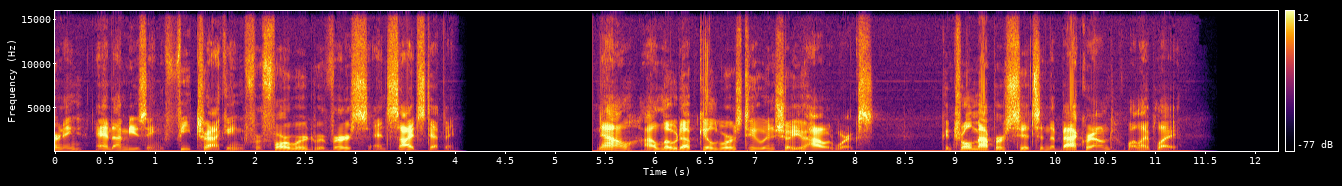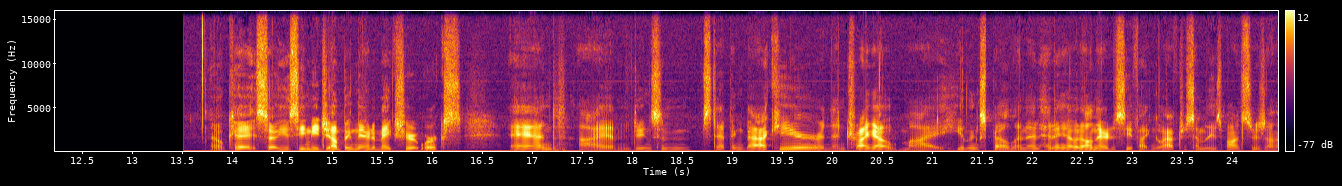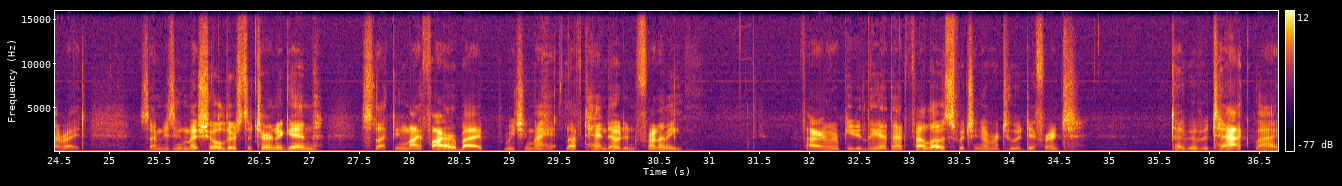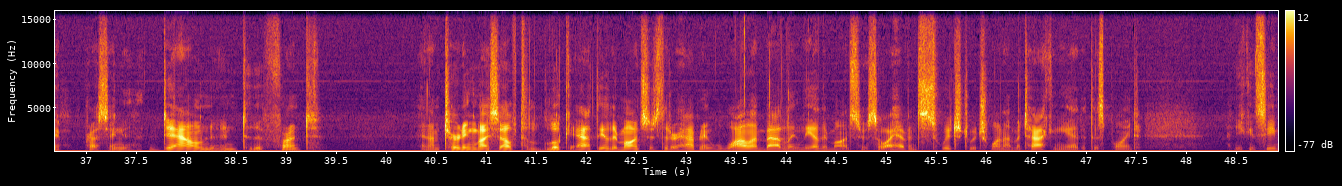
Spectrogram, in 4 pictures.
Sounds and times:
Speech: 0:00.0 - 0:04.1, 0:05.4 - 0:08.2, 0:08.9 - 0:11.3, 0:13.7 - 0:30.8, 0:31.9 - 0:34.8, 0:35.6 - 0:39.4, 0:40.3 - 0:47.6, 0:48.4 - 0:48.9.

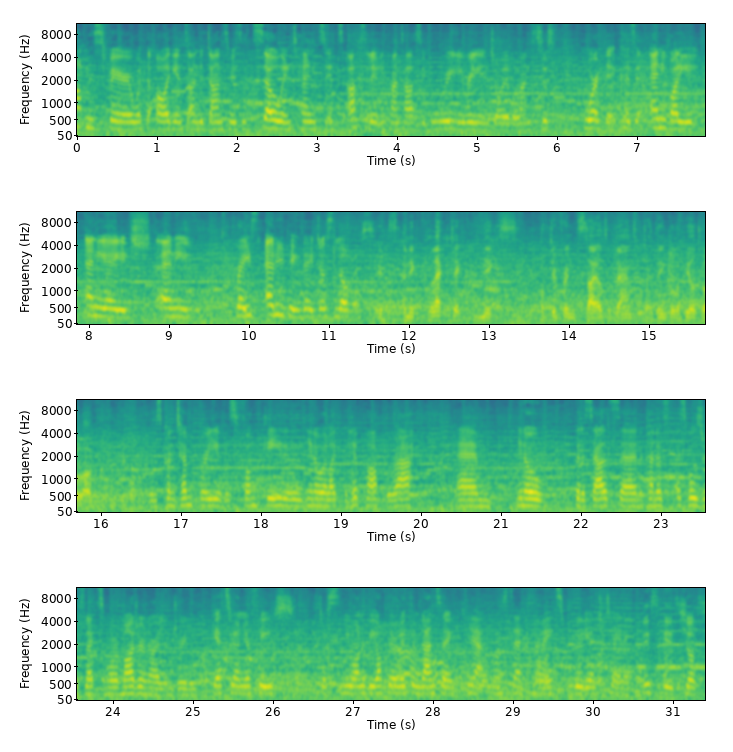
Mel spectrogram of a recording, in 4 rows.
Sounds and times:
Music: 0:00.0 - 0:31.4.

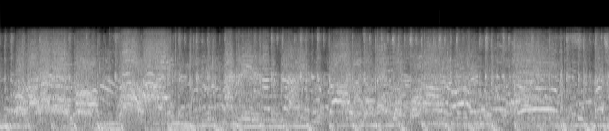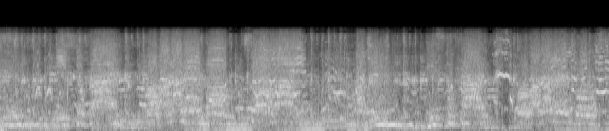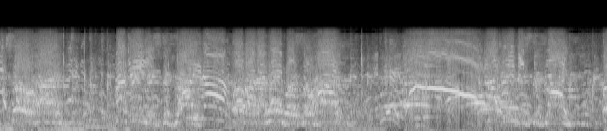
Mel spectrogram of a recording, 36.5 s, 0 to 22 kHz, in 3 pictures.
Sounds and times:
Music: 0:00.0 - 0:36.5.

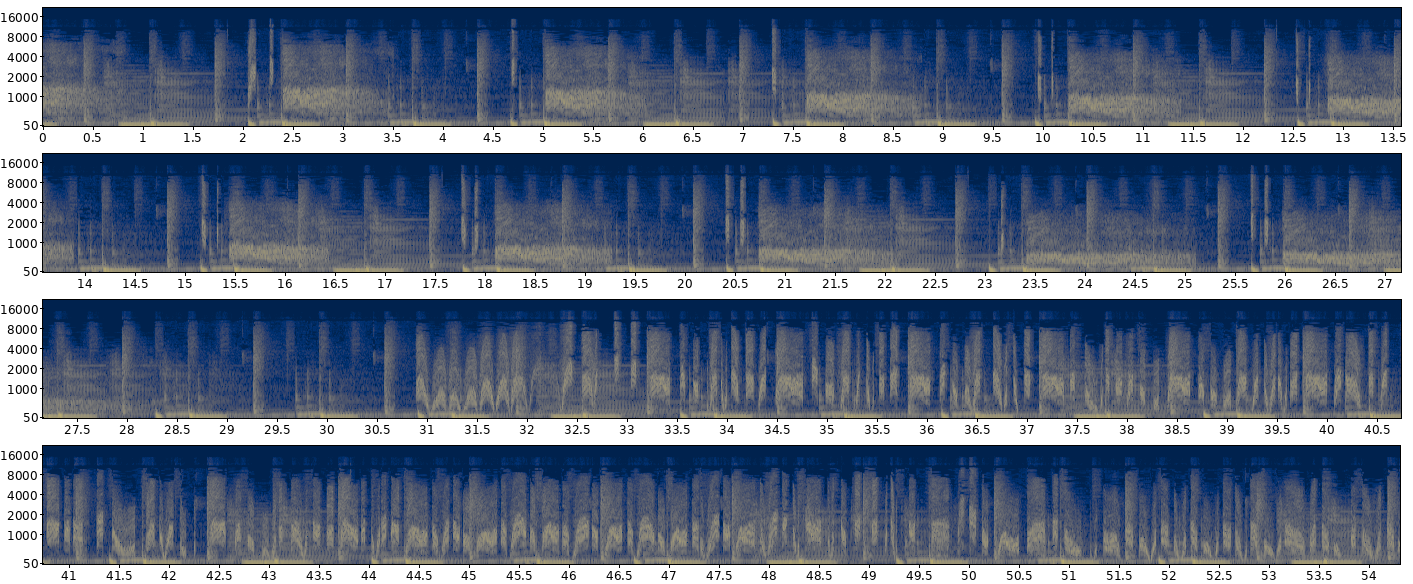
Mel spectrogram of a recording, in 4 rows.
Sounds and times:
Electronic music: 0:00.0 - 0:54.3
Scratching (performance technique): 0:00.0 - 0:54.3.

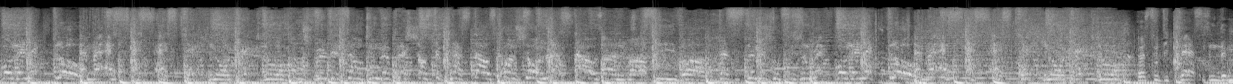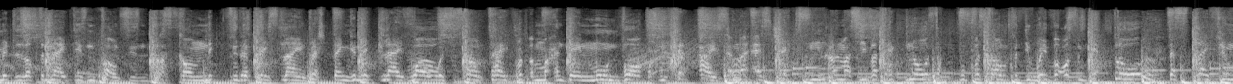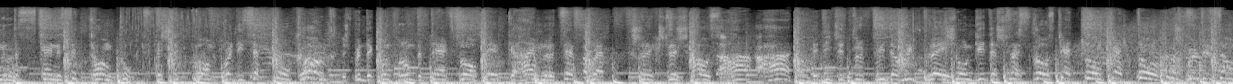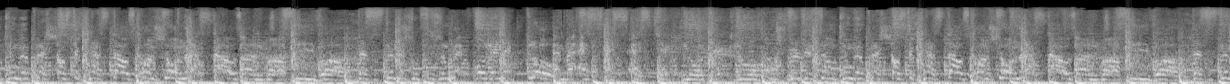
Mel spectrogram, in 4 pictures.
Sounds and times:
Techno: 0:00.0 - 0:49.2.

